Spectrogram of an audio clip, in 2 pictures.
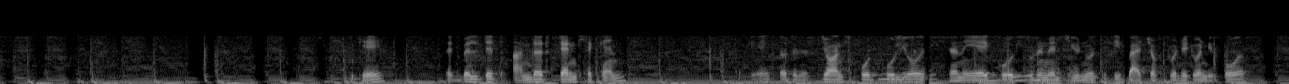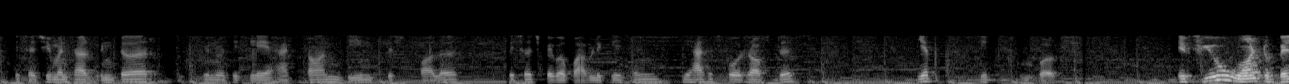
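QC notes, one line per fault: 9.23–9.31 s, burst of packet loss: about 60 ms of audio dropped; the receiver stretched the last sound into a fading buzz or hiss, then jumped ahead.
11.23–11.29, 13.87–13.92, 15.42–15.48, 17.94–18.01 and 23.71–23.76 s, short concealed packet loss: roughly 30 ms lost each time, patched by extending the previous sound, so you get brief smears or wobbles over audio already capped near 4 kHz.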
